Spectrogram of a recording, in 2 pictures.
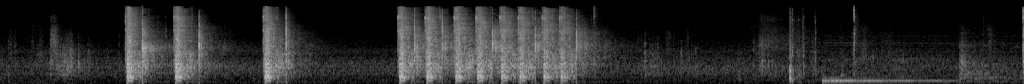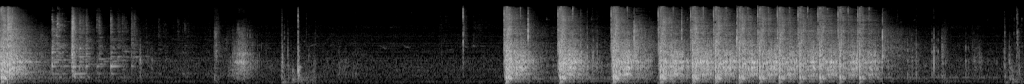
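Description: CO2-powered Tippmann Custom Pro paintball marker firing: a couple of single shots, then a rapid string of shots lasting about two seconds, scattered shots, and a longer rapid string of about four seconds near the end.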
